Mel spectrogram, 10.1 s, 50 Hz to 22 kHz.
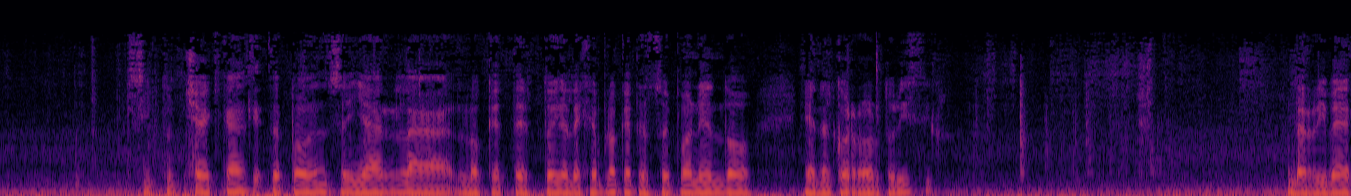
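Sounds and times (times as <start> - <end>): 
steady low hum: 0.0 - 10.1
speech: 1.0 - 7.2, 9.7 - 10.1
sheets of paper rustling and crinkling: 7.3 - 9.7.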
